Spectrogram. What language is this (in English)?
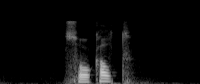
Norwegian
